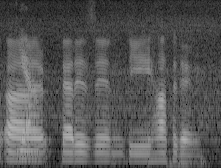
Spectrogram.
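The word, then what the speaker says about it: Håfa adai: It is actually half a day. H A F A D AI. And that is how you say hello in Chammoro from Guam and the Northern Marianas.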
